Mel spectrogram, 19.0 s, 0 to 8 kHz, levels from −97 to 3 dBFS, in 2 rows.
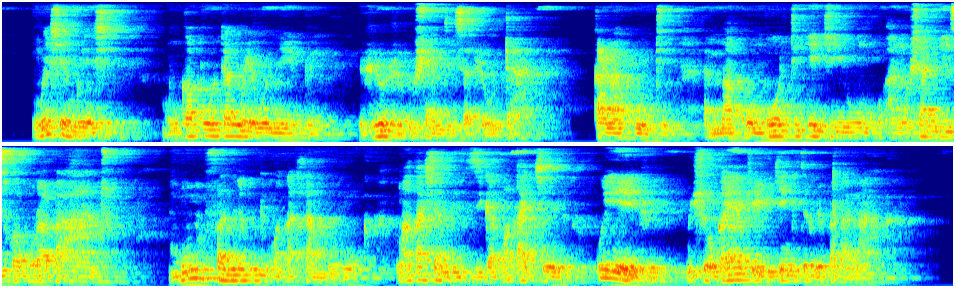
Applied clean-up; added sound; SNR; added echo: none; none; none; reverberation time 0.9 s.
